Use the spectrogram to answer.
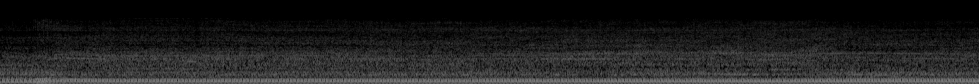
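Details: Craftsman DLT 2000 riding mower with blown Kohler Pro 20 V-twin replaced by a Harbor Freight Predator 708cc engine, after rewiring; brief crank, catches at once, settles into a steady, even low hum. Normal start and idle.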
